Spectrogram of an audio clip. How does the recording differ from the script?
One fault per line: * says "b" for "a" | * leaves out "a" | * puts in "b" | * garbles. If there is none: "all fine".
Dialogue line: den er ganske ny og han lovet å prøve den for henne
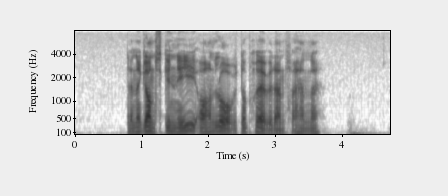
all fine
